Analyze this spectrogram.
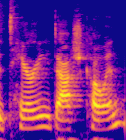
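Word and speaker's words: Terri Koen: Support this podcast with a donation via Venmo to Terry-Cohen, that's spelled Terri-Koen, and telling your friends and family.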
